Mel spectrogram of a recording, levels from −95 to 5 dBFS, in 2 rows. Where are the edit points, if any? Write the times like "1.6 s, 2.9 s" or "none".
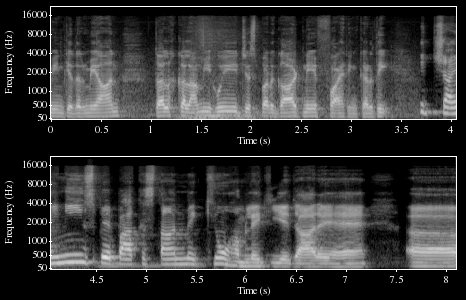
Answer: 3.7 s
